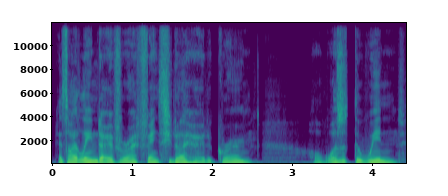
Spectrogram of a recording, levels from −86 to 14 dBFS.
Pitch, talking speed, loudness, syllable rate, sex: 110 Hz, 190 wpm, -18 LUFS, 5.2 syllables/s, male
